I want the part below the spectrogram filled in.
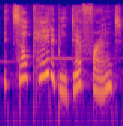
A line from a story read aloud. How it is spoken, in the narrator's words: Basma explained gently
